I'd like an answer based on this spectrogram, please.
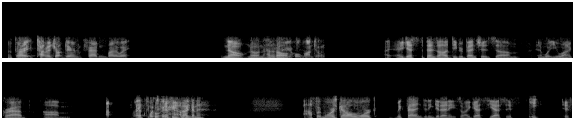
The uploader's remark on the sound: go live to take calls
